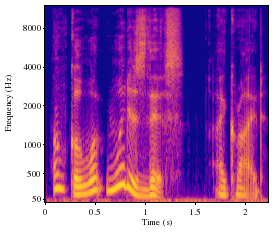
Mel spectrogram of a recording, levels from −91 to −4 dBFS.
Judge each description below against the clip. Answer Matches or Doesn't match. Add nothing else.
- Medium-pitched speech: Matches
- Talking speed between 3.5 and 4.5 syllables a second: Matches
